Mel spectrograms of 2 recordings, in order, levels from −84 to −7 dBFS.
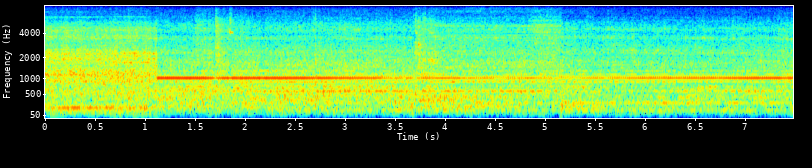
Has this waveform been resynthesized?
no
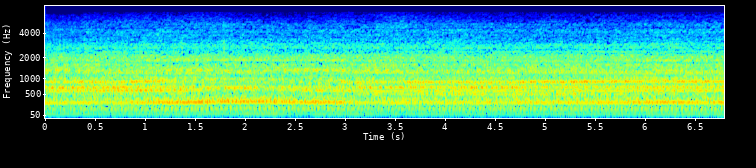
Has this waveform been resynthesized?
yes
